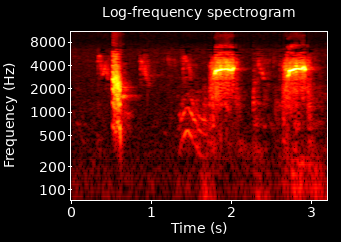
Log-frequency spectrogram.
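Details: Grey francolin in its natural habitat in Pakistan gives two loud rising whistled notes about a second apart, after a brief sharp click and soft low chirps.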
